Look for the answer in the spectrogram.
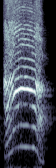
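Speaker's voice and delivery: high, drawn-out mock shriek; little kid imitating his own scream; contained, high-pitched "ah" of fright; acted scream. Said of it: "When I saw him, I was like".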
